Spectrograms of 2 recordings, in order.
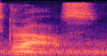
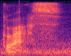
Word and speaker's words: Graz: It is Graz, not Grass. I'm not northern, so I presume it's Graz and not Grass.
